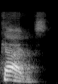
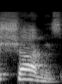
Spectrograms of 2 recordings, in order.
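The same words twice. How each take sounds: First: The word begins with a k sound. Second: The word begins with an sh sound. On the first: This is how the word is actually spoken. The speaker calls it right. "mas se fala" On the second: This is how the word looks when read from its spelling. The speaker calls it wrong. "Se lê"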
